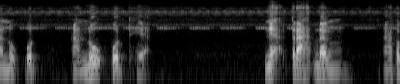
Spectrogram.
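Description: A man preaching in Khmer in short phrases with pauses, over a steady high-pitched chirring of insects that pulses faintly in the gaps between his words.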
